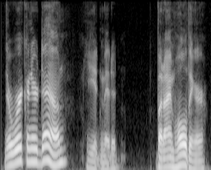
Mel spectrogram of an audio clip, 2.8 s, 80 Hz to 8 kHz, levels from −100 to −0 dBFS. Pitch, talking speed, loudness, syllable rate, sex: 130 Hz, 215 wpm, -16 LUFS, 7.4 syllables/s, male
